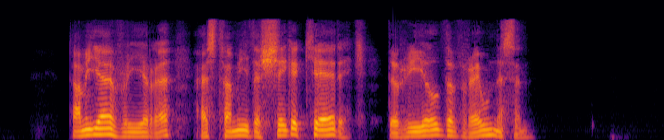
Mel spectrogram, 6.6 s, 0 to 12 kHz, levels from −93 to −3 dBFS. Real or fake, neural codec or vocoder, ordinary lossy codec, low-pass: fake; codec, 16 kHz, 0.8 kbps, ZipCodec; AAC, 32 kbps; 7.2 kHz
